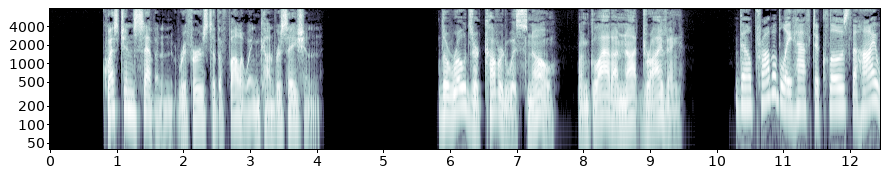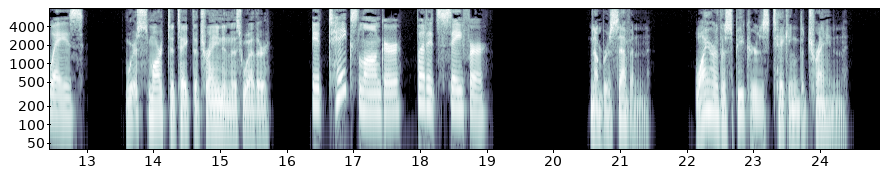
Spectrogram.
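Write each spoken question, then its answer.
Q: Why are the speakers taking the train?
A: The roads are covered with snow; it's safer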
